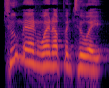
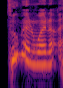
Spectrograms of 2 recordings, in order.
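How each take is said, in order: First: Said in the usual way. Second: High, loud opening that gives way; a cappella voice. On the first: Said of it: "Usually like to hear the baritone". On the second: Real, not acted. Preacher opens the scripture reading, high a cappella voice. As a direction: start the reading loud and pitched too high. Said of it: "That was my a cappella voice".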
